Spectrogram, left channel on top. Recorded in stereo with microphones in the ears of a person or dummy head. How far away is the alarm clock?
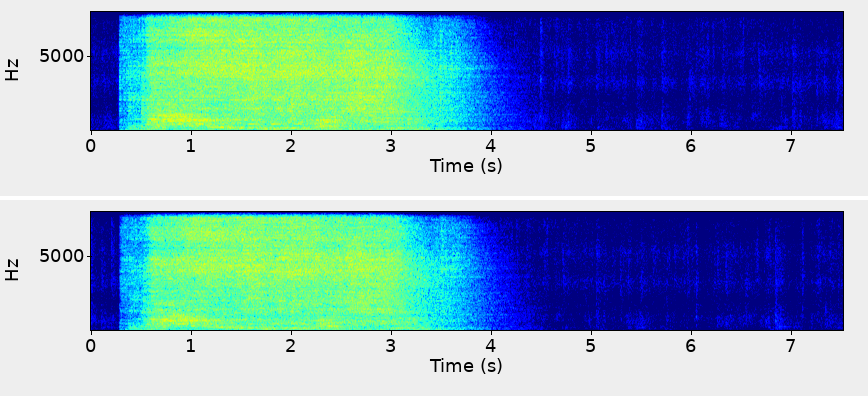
No alarm clock in this recording.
